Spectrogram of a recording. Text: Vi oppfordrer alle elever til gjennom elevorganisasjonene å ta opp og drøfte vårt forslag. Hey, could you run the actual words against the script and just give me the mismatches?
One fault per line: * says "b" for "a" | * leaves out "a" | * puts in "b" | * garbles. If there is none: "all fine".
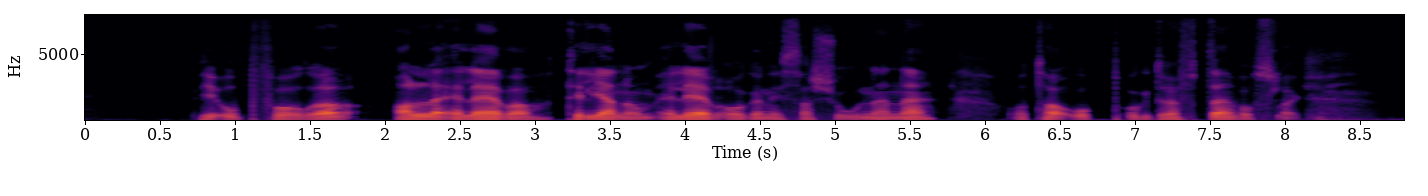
* leaves out "vårt"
